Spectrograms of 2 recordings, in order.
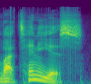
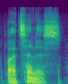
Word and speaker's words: Latinus: Latinius. Or not Latinus. Excuse me, I said it wrong. Latinus.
